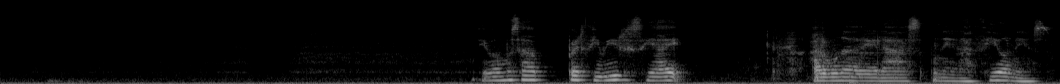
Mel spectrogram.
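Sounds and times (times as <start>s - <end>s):
slow deep breath in and out: 2.1s - 4.8s
speech: 4.8s - 6.9s, 8.1s - 10.6s.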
